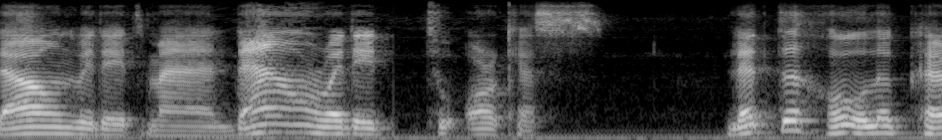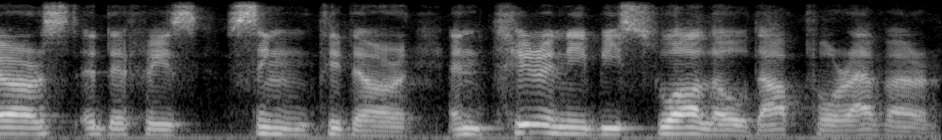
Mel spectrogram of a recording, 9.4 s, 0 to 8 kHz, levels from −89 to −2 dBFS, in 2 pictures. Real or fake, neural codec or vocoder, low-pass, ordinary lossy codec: real; none; 7.2 kHz; Opus, 24 kbps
